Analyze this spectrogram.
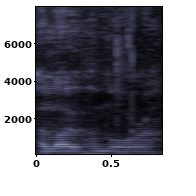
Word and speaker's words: Alohomora: And obviously I'm going to not even, how do you pronounce that? Alohomora.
